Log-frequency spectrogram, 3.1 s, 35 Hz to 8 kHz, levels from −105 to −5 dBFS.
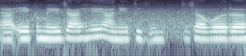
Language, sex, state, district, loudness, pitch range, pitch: Marathi, female, Maharashtra, Sindhudurg, -15 LUFS, 190-200 Hz, 195 Hz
